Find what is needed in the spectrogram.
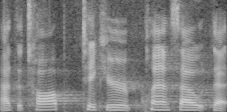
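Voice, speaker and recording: Noticeable background noise sits behind the speech. A woman talks at a medium pitch. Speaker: community food program worker. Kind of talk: lecture.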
